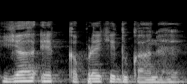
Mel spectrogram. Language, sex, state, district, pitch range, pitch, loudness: Hindi, male, Uttar Pradesh, Lucknow, 110-145 Hz, 130 Hz, -17 LUFS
